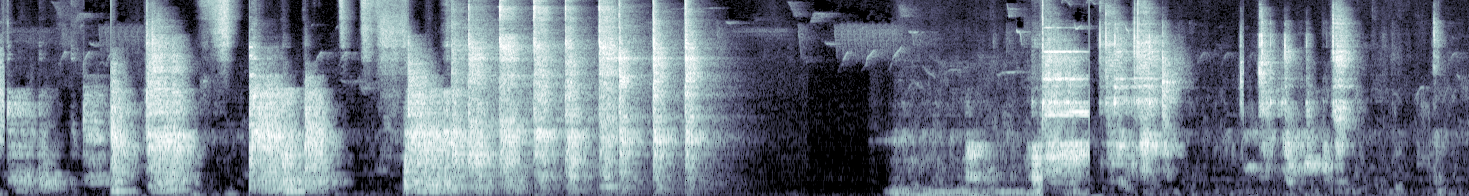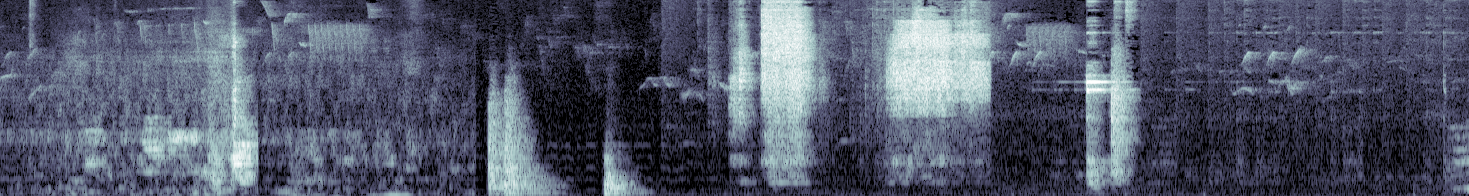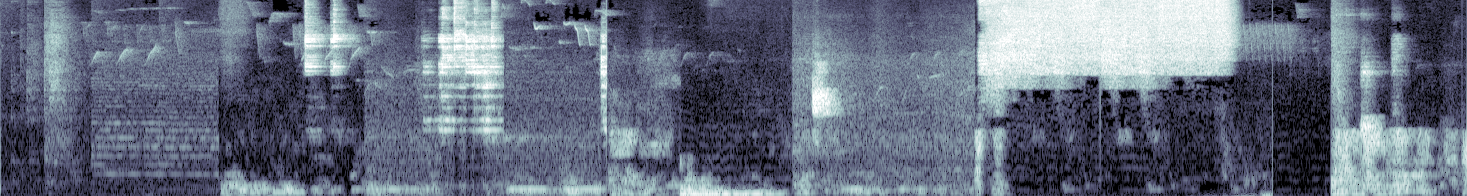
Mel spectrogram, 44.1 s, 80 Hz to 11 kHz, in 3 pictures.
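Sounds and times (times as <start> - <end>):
hammer strikes: 1.1 - 7.3
ringing metallic clang: 25.6 - 26.1, 32.4 - 34.5
metal tools clinking: 33.6 - 34.5
low rumble: 34.5 - 39.1
short hissing bursts: 39.2 - 42.0.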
